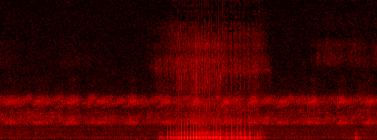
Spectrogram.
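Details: A dog snoring with one long, raspy, fluttering inhalation of about one and a half seconds, set against a constant background hum.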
